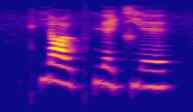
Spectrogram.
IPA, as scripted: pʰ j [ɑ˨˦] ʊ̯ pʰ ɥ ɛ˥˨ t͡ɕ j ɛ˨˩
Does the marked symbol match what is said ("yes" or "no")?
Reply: no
